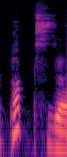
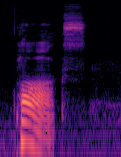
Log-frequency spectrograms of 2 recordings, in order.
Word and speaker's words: pax: そして et in terra pax、これパックスではないから気をつけてください。パークス。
